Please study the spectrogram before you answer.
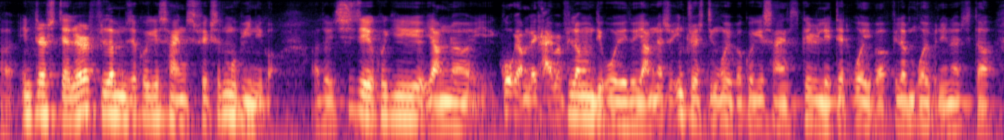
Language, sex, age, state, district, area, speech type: Manipuri, male, 18-30, Manipur, Imphal West, urban, spontaneous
